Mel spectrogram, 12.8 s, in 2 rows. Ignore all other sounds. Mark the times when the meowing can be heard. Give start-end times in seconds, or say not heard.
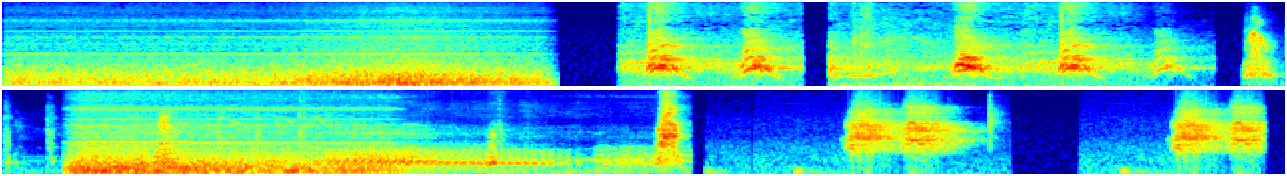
not heard.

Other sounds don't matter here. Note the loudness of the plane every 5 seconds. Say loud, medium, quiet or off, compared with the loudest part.
medium, loud, off.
